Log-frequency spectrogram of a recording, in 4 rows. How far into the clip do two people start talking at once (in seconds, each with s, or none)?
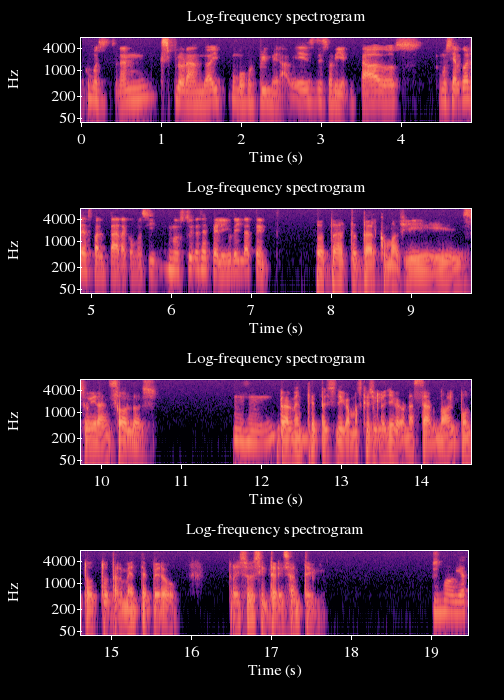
none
